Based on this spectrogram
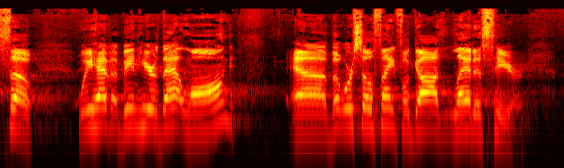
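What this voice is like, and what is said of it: Southern US accent. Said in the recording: “I speak fluent redneck. I am from Tennessee, spent the last 10 years in Kentucky ... a southern accent ... southern English”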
